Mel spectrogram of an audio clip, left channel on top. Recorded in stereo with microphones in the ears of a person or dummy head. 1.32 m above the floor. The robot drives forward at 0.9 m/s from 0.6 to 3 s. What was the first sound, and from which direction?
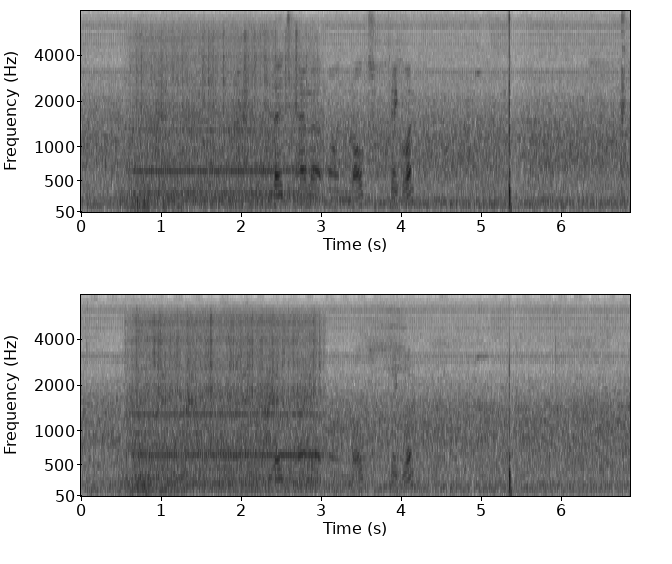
Hammering, 70° left (ahead or behind).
